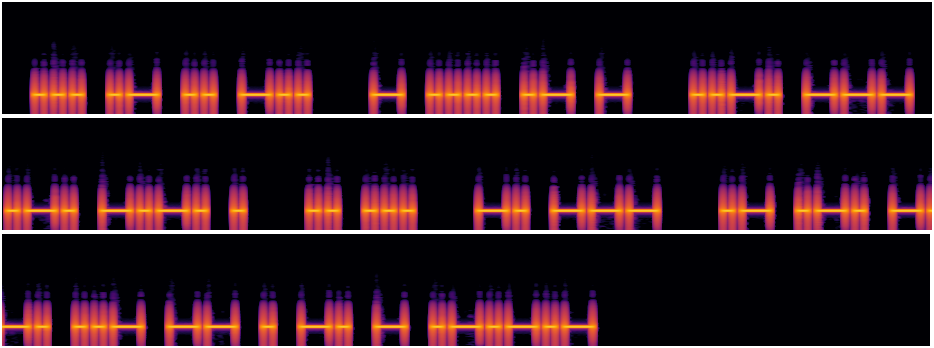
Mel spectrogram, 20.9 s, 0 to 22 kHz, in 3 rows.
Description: Morse code, heard as a keyed tone, about 17 wpm, 700 Hz. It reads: SAID THAT FORCE IS NO ARGUMENT.
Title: Sentences from Top 1400 Words 17wpm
